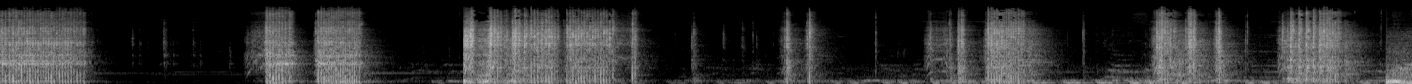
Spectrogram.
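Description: Cordless impact driver with a socket running in several short bursts, its hammer mechanism rattling as it drives bolts into the Jeep's frame.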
